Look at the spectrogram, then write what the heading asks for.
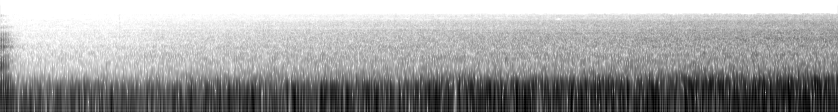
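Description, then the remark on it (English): A heat pad blower is switched on and starts slowly, then runs with a steady, low rumbling whoosh of air that slowly builds in strength, blowing air in a steady flow that goes on and off. A single short word is spoken near the start. “So that's blowing air into...”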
